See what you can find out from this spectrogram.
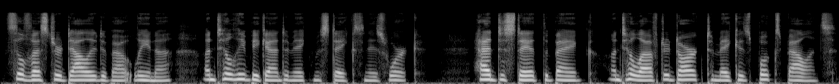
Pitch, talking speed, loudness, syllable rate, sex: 195 Hz, 195 wpm, -18 LUFS, 5.4 syllables/s, female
